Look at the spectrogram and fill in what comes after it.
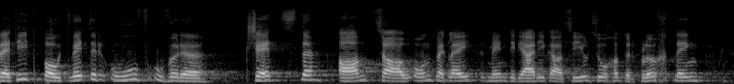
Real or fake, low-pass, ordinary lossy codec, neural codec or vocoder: real; 14.4 kHz; none; none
